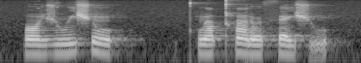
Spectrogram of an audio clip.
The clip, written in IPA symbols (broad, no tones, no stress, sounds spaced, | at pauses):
ɔ̃ ʒ u i̯ ʃ ũ | kʷʰ ɛ̃ qʰ ɛ̃ ɾ ʊ θ ɛ i̯ ʃ ṵ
